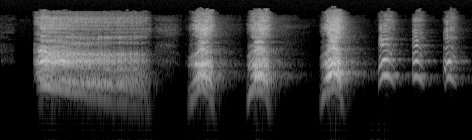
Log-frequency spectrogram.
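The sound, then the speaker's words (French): A dog gives a sustained, rough growl, then barks three times at a measured pace before breaking into a quicker run of sharp yaps; no one speaks. It is part of an advert for the stage vaudeville Le saut du lit. “Mais c'est qu'elle mordrait cette sale bête.”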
